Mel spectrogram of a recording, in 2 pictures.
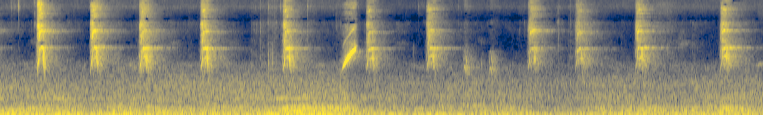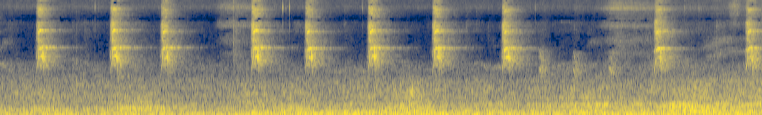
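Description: American robins giving repeated sharp alarm calls, about two a second, while mobbing a perched owl. About three and a half seconds in, a single loud rising whistle sounds.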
